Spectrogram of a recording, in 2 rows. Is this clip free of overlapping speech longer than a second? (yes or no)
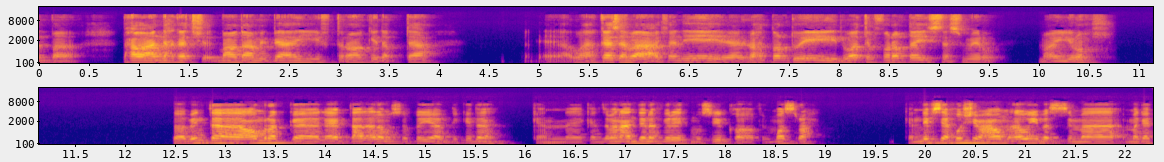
yes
